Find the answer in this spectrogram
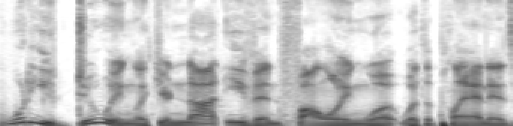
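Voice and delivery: normal talking voice

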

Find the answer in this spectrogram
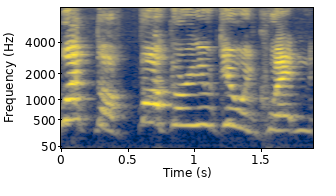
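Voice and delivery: put-on very high, shrill, outraged old neighbor shout. Acting out a neighbor woken by a screaming runner: acting an angry old neighbor. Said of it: "One angry old neighbor comes out his door".

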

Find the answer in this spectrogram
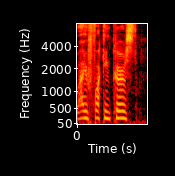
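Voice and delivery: mock yelling. Retelling yelling back at him while editing: imitating own past yelling. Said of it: "yelling at him back".

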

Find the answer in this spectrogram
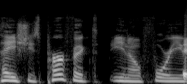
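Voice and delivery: ordinary delivery

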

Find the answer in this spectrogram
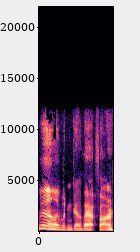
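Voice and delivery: soft, quiet, hushed murmur. Murmuring just loud enough for the group to hear, quiet murmur. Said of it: "murmured just quietly enough so my group can hear".

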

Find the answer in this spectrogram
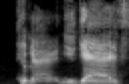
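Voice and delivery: very high, loud, slow, drawn-out voice. Answering a request to hear the Cartman voice: Eric Cartman voice. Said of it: "Can we hear your Cartman?".

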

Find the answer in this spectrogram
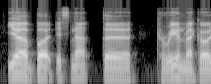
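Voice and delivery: heavy sarcasm, slow and drawn out. Retelling a line said with other guys: imitating a sarcastic remark.

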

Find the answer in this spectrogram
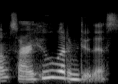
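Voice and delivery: normal talking voice

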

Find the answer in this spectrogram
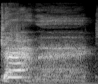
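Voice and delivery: spooky, ghost-like yelling.

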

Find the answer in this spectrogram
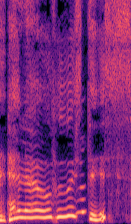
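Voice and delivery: old man's voice with fake British accent. Answering a call as Grizzly, Grizzly voice with fake British accent. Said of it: "Sounds like an 80-year-old Grizzly that's from London".

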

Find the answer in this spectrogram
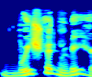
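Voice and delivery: usual speaking voice

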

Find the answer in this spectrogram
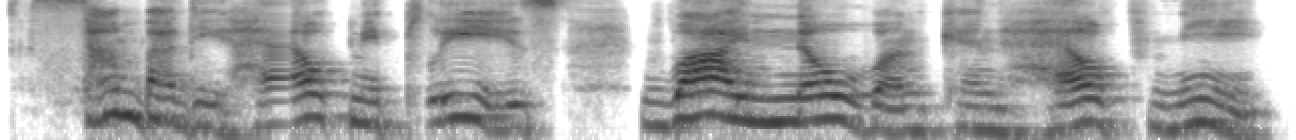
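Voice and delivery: acted crying, tearful yelling. Retelling when they cried out to God, reenacting crying for help. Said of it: "I was crying and, and yelling".

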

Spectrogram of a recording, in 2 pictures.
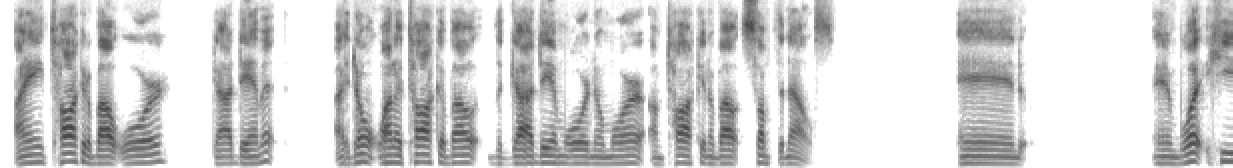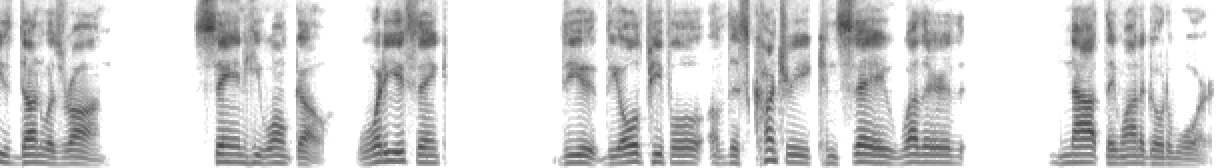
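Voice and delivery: normal talking voice

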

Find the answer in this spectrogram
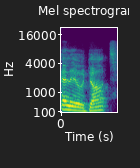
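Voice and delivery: put-on almost Cockney accent. Speaker voices a character arriving on cue, almost cockney accent. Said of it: "Almost sounded cockney".

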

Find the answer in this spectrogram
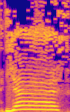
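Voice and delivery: yes called out at a high pitch.

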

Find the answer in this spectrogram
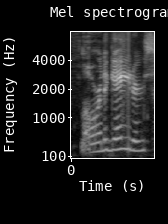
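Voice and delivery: Southern accent. Naming the next game to look at: Southern accent. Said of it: "That's [name]'s Southern accent".

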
